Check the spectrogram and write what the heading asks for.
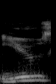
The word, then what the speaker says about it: USE: This is not use cable. You don't pronounce it use. It's underground service entrance, USE.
